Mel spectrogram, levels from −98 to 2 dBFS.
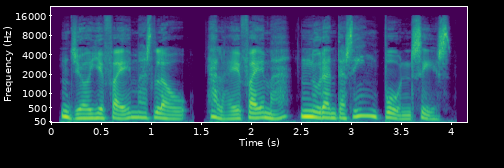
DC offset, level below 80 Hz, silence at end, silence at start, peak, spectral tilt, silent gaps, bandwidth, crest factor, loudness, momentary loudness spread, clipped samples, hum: under 0.1%; -54 dBFS; 0.2 s; 0.1 s; -4 dBFS; -4.5 dB/octave; 1.43-1.52 s; 16 kHz; 16 dB; -19 LUFS; 9 LU; under 0.1%; none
